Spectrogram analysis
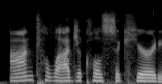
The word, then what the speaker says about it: ontological security: Ontological security.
